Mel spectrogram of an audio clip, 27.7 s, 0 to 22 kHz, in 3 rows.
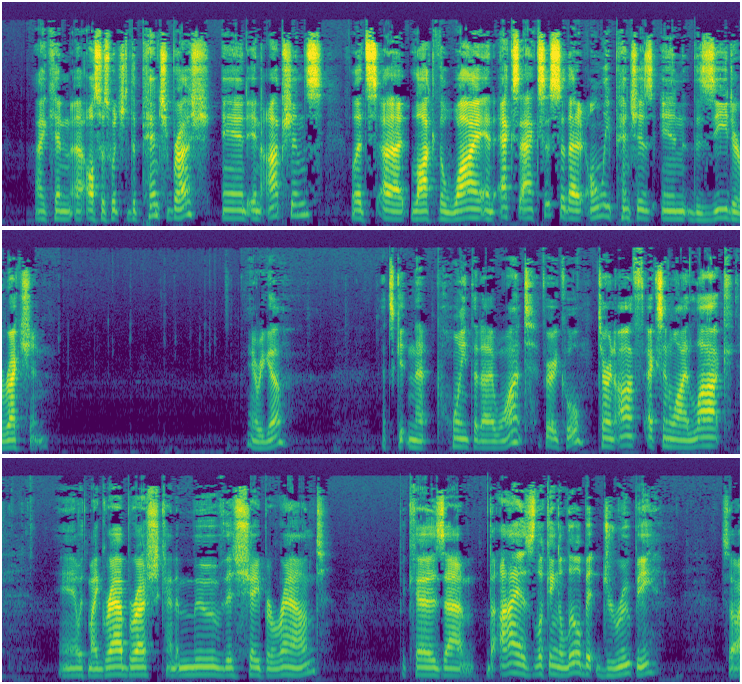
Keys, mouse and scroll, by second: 2.8-13.4 drag, 2.8 p, 6.8 f, 7.3 f, 11.3 f, 12.2 middle click, 17.8-19.0 drag, 17.8 f, 18.6 f, 18.6 g, 20.1 f, 20.7-21.8 drag, 22.5 f, 26.8 f.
